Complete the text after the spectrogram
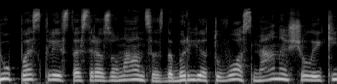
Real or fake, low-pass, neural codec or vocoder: real; 14.4 kHz; none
